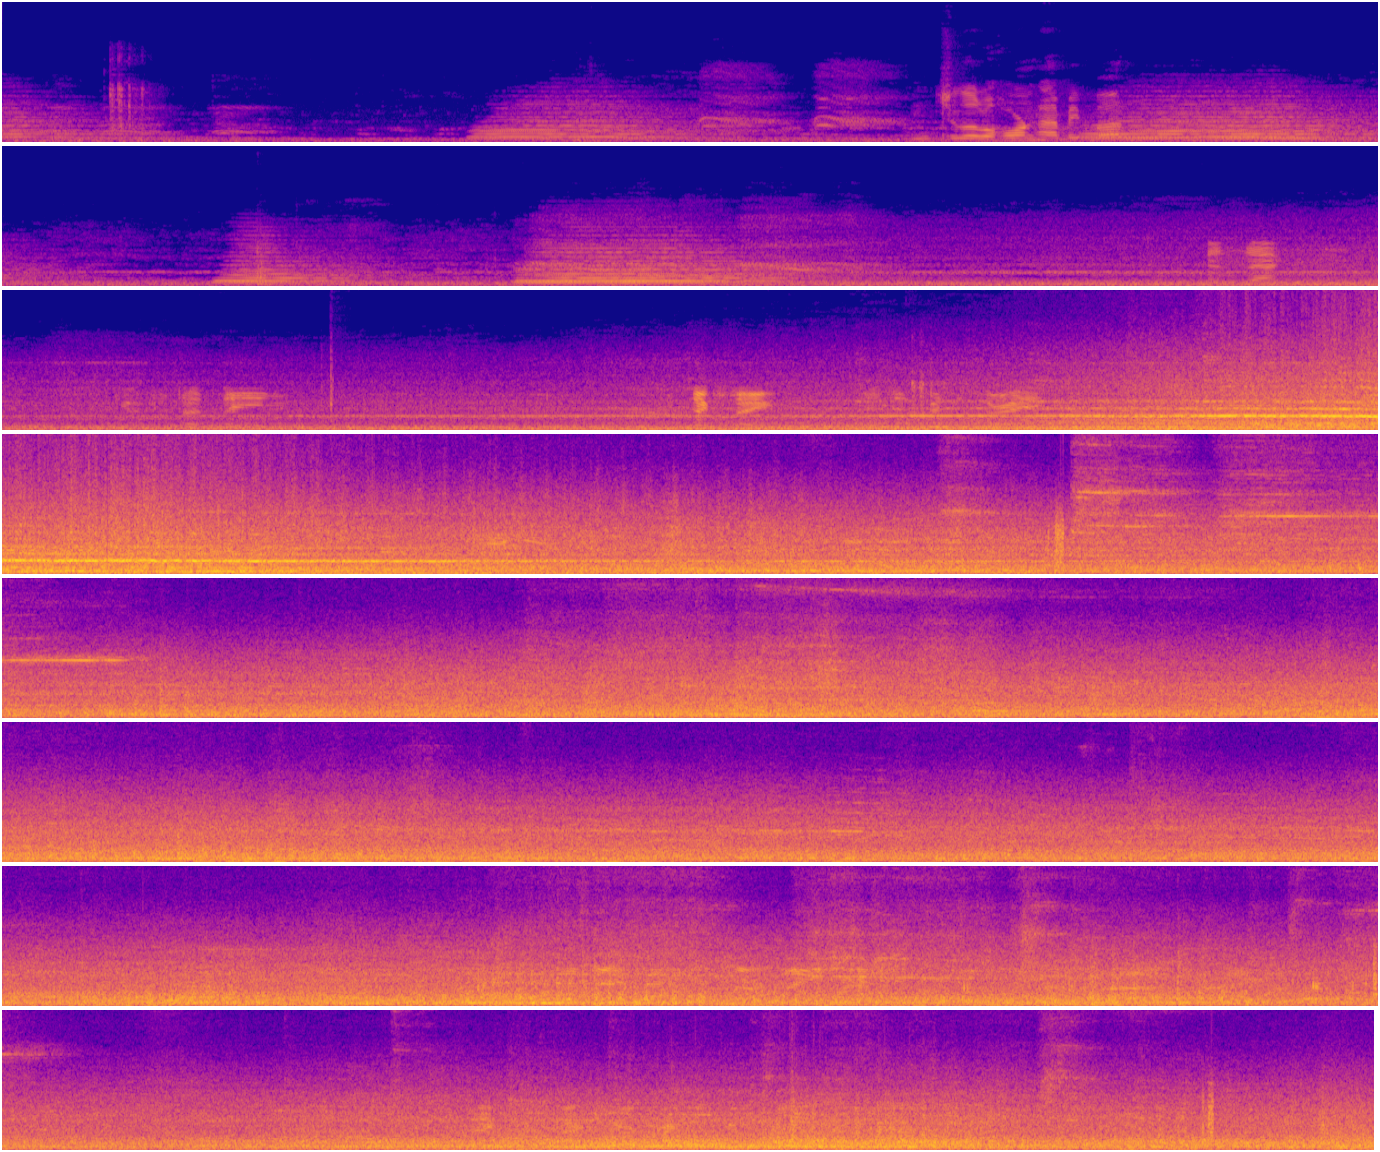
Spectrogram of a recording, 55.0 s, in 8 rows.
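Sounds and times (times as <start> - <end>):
locomotive horn: 0.0 - 0.7, 2.3 - 3.5, 5.3 - 7.2, 7.9 - 10.8, 18.0 - 28.3
train wheels rumbling and rattling: 10.6 - 55.0
wheel squeals: 18.3 - 28.4, 45.3 - 48.5.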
